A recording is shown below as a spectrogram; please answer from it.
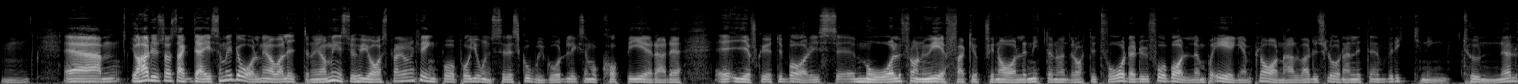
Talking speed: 195 wpm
